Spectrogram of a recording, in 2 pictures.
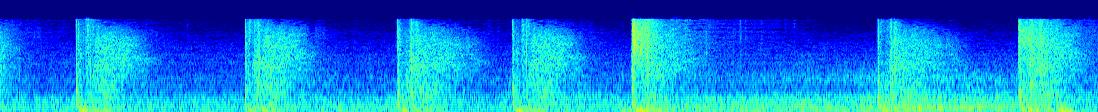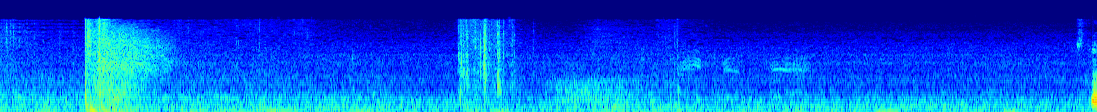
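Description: Gunfire in Starfield comes as about ten separate sharp shots spaced a second or so apart, fairly loud against a quiet background, then a couple of fainter reports near the end.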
